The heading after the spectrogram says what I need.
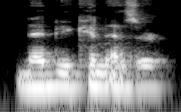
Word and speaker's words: Nebuchadnezzar: So remember that's spelled Nebuchad, Chad, Nezar, Nezzar, Nebuchadnezzar. All right.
